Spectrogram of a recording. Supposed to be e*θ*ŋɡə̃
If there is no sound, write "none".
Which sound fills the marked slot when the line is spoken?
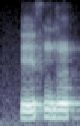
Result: θ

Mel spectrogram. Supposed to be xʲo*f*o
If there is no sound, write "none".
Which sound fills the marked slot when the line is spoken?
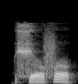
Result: f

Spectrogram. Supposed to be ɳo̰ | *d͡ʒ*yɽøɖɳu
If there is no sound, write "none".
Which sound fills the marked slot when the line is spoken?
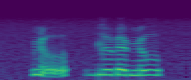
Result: ɡ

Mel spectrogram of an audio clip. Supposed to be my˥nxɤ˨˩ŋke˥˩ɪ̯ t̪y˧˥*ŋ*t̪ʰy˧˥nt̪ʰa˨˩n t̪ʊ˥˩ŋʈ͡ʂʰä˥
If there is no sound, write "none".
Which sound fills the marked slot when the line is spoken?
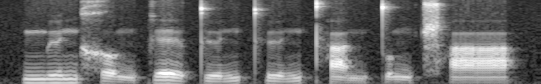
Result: n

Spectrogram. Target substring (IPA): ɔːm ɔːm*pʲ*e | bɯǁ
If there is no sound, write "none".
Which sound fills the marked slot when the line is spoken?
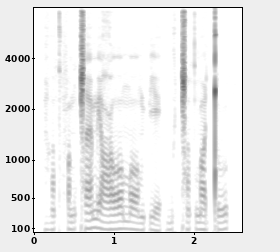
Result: pʲ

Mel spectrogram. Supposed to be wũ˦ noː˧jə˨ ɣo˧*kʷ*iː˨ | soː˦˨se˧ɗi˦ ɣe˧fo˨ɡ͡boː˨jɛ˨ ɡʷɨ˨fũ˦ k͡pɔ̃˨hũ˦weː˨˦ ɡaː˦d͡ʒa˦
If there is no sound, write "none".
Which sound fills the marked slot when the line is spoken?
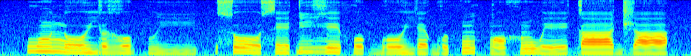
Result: kʷ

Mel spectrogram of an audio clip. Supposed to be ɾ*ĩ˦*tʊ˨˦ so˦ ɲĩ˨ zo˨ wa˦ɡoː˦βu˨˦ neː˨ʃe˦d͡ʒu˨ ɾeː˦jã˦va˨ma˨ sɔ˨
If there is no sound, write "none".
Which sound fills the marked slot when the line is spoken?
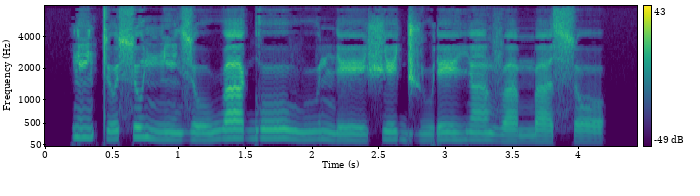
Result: ĩ˦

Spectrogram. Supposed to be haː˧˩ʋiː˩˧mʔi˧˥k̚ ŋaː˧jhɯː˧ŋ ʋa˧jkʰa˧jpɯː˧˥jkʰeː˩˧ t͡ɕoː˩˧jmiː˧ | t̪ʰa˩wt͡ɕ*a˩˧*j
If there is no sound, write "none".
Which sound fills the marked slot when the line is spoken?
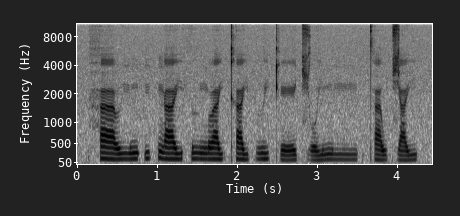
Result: a˩˧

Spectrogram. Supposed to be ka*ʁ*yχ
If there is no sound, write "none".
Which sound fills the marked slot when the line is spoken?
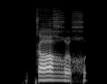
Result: ʁ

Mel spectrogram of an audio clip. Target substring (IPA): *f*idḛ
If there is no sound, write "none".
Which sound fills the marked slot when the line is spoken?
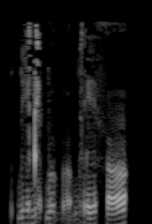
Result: ɓ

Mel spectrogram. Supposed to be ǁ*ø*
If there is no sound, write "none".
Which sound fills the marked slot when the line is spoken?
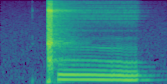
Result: ø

